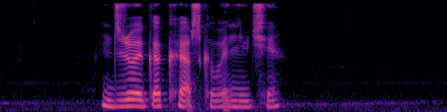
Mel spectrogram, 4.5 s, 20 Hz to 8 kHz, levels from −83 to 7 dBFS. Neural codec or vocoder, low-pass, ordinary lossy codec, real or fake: none; 7.2 kHz; MP3, 64 kbps; real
